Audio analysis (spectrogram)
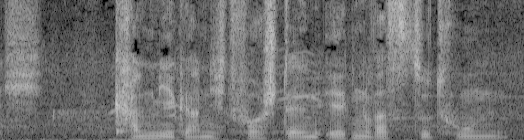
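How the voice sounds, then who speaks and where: A man's voice: medium pitch, flat delivery, background noise, natural voice. A man playing a hurt, defensive teenage schoolboy. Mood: anguished, lovesick. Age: young adult. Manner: emotional, halting with repeated words, swearing. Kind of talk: radio drama acting.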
